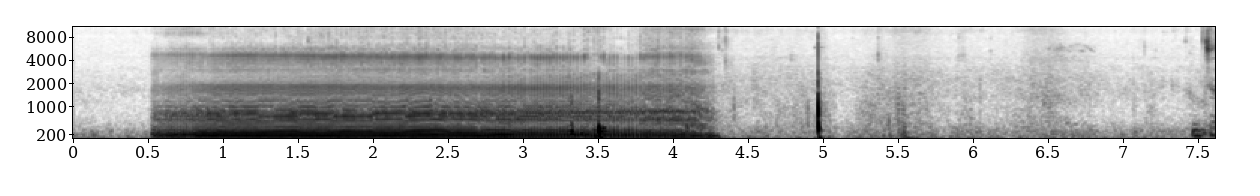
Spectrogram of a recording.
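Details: One long, loud, rattling snore then quiet breathing from Lacey, a small Shih Tzu dog sleeping soundly, recovering from eye surgery; loud snoring.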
